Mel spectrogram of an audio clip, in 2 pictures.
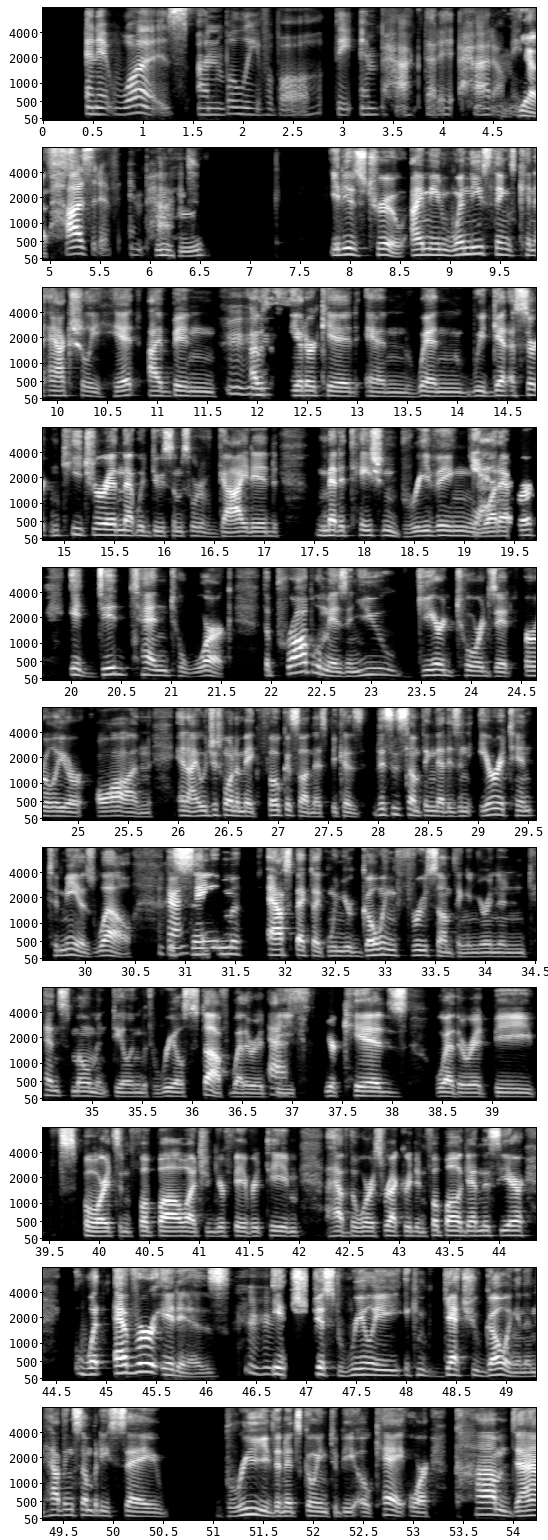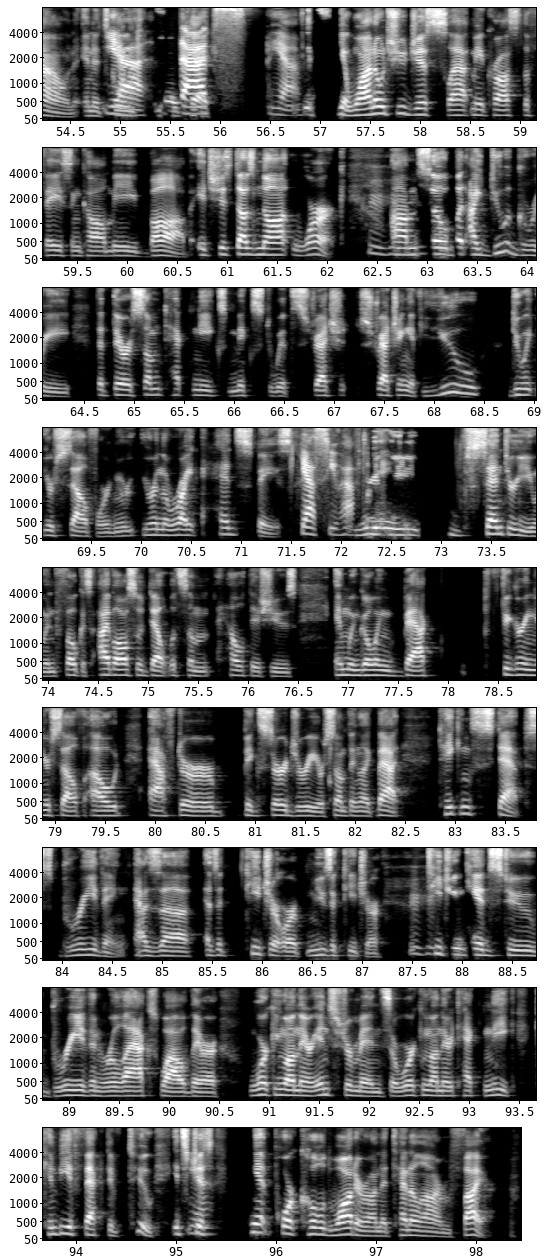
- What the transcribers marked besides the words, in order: other background noise; stressed: "you"; tapping
- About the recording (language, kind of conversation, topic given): English, unstructured, How can breathing techniques reduce stress and anxiety?
- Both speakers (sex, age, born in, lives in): female, 50-54, United States, United States; male, 50-54, United States, United States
